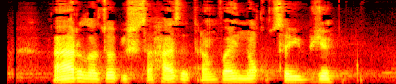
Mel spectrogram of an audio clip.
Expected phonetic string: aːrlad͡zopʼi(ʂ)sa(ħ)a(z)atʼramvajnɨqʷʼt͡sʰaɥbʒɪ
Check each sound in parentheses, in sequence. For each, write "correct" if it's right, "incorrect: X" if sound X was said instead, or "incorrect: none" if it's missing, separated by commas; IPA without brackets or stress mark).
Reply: correct, correct, correct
